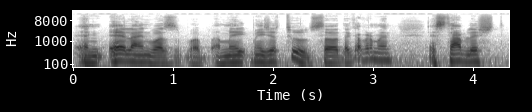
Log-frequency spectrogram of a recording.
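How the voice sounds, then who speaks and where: A man from Afghanistan, a guest expert in a TV interview, speaking haltingly with many fillers and restarts. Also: mid-range voice, gravelly, warm tone, a little hiss or hum.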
